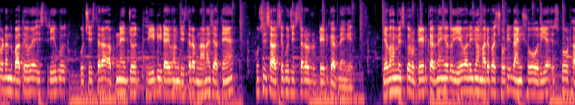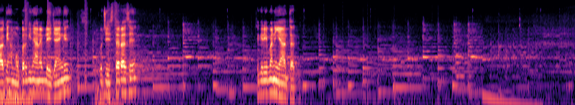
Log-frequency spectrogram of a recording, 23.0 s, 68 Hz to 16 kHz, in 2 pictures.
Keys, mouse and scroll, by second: 7.2 click, 7.8 F3, 8.3 click, 13.0 F2, 13.3 click, 17.1 F2, 17.3 click, 21.3-21.7 scroll down 1, 21.9 space, 22.2 click.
